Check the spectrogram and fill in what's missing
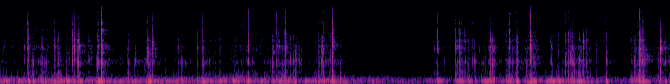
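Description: Long nails scratch and tap the red plastic cap and neck of a tilted PET plastic Coca-Cola soda bottle. Quiet, dry taps and scratches come in quick irregular bursts, with a low hollow body tone and brief bright clicks. There is a softer lull partway through before the tapping picks up again.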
